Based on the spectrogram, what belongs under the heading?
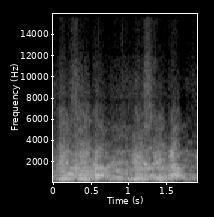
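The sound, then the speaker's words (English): A wrestling crowd cheers and roars in a loud, continuous wall of voices, with rising and falling swells of shouting and chanting throughout. “Like that crowd, like listen to that crowd.”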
